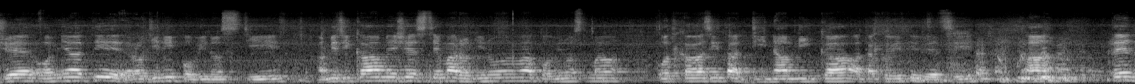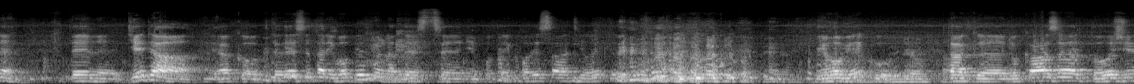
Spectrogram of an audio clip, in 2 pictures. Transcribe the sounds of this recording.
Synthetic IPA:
ʒɛʔo̞nmɲɛlt̪iɾo̞ɟinɪpo̞vɪno̞scɪʔamirikaːmɛʒɛscɛmaɾoɟinomapo̞vino̞st̪ma | ʔo̞t̪xaːzit̪adɪnamɪkaat̪akoviːt̪ivjɛt͡sɪa | t̪ɛn | t̪ɛnɟɛdajako̞kt̪ɛɾɛːsɛt̪adivo̞bjɛvɪlnat̪ɛːst͡sɛːɲɛpo̞t̪ɛxpadɛsaːcilɛt̪ɛx | jɛɦo̞vjɛkut̪akdo̞kaːzalt̪o̞ʒɛ

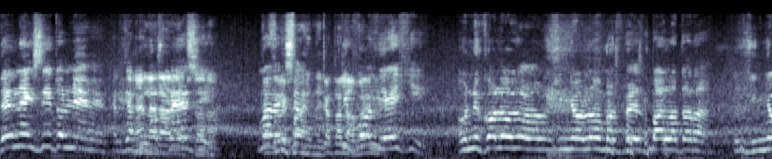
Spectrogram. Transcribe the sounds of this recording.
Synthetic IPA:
ðeneçizðit̪oneɐnikɐpioesi | mɐðeskɐt̪ɐlfoðieçi | onikoloziɲolomɐspesbɐlɐt̪o̞ɾɐ | t̪oziɲo

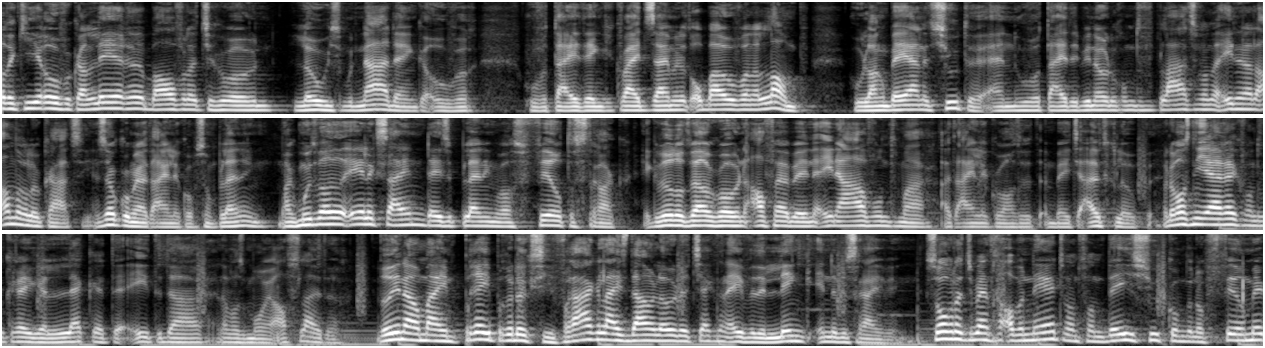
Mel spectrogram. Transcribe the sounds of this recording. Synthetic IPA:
tɪkɦiːrowvəɹkɑnlɪːrəbəɦɑlˠvədɑtjəɣəʋownlowɣismutnaːdɛŋkəowvər | huvɪːlˠtɛjtdɛŋkɪkːʋɛjt̬əzɛjnmɛtətɔ̰b̚bɑwəvɑnəlɑmp | ɦulɑŋbɛjəaːnətʃutəʔɛ̰nɦuvɪːlˠtɛjtɦɛp̬jənowdəxɔmtəvəɹplaːtsənvɑndəejnənaːdəɑndərəlowkaːtsi̥̰ɛ̰nzowkɔmjəœɥtɛ̰jndələkɔpsownplɛnɪŋmʔaːrɪkmutʋɛlˠɦɪːlˠɪːɹləksɛjndejzəplɛnɪŋʋɑsfɪːlˠtəstrɑkʔɪ̰kʋɪlˠdəɑtʋɛlˠɣəʋownɑ̰fɦɛbəɪnḛjnaːvɔntmaːrʔœ̰ɥtɛ̰jndələkʋɑsətə̰nbejtəœ̰ɥtxəlo̰wpəmaːdɑtʋɑs̬nitɛrəxʋɑntʋəkrejɣəlɛkəɹtə̰ʔejtədaːɹɛ̰ndɑtʋɑsənmoːjə̰ɑ̰fslœɥtəɹ | ʋɪlˠjənawmɛjnprejprodɵksivraːɣəlɛjs̬dawnlowdət͡ʃɛk̚dɑnejvədəlɪŋkɪndəbəsrɛjvɪ̰ŋz̥ɔɹɣdɑtjəbɛntχəabonɪːɹtʋɑntfɑndejzəʃut̚kɔmtəɹnɔxfɪːlˠmɪːɹ

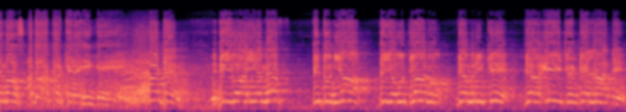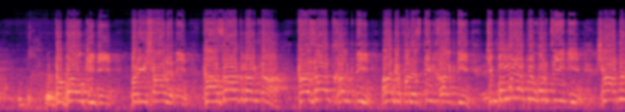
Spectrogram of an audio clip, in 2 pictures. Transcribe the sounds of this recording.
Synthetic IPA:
maːsɐd̪aːkɐɾkeɾɐɦĩŋɡeaʈem | d̪ijuaiemef | d̪id̪ʊnjad̪ijɐɦud̪ijaːnod̪iɐmɾiːked̪iɐɣid͡ʒɐɳɖelãːnd̪e | d̪ɐbaːwkid̪i | pɐɾeːʃaːnad̪i | kaːzaːd̪mɐlkd̪aːkaːzaːd̪xɐlkd̪iad̪efɐlɐst̪iːnxɐlk̚d̪i | t͡ʃebɐmulapeɣoɾt͡seːɡi | ʃaːd̪

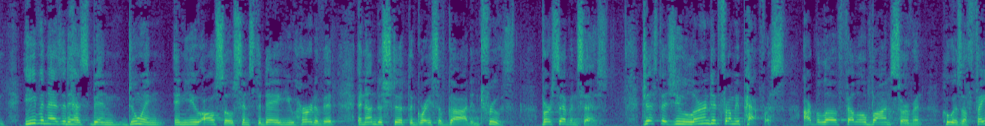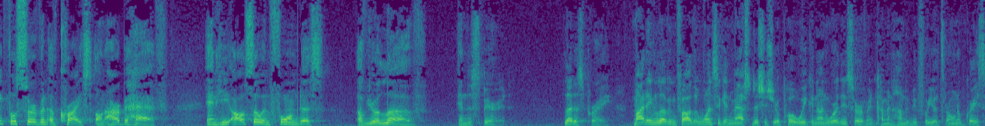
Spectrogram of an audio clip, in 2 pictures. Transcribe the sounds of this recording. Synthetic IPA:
ivɨ̃nɨzɨt̚hɨzbɪ̃nduɪ̃ŋɨ̃njɨʔɔlˠsoʊsɪ̃nsðɨdeɪjɨhɜ˞ɾʌvɪɾɨ̃nʌ̃ndə˞stʊd̪̚ðɨɡɹeɪsʌvɡɑɾɨ̃ntʰɹ̥ʉθvɜ˞sɛvɨ̃nsɛz̥ | d͡ʒʌstɨzjɨlɜ̃˞ndɨtfɹʌ̃mɨpʰæfɹɨ̰s | ʔaʊə˞bəlʌvd̥fɛlˠoʊbɑ̃nd̥sɜ˞vɨ̃nʔt̚huɨzəfeɪθfl̩ˠsɜ˞vɨ̃ntʌv̥kʰɹ̥aɪstʰn̩ʔa̰ʊə˞bɨɦæf | ɨ̃niʔɔlˠsoʊɨ̃ɱfɔɹmdʌs | ʌvjə˞lʌv | ɨ̃nðɨspɪɹɪ̰t̚ | lɛɾʌspʰɹ̥ḛɪ | maɪɾiɪ̃ŋlʌvɪ̃ŋfɑðə˞wʌ̃nsɨɡɛ̃nmæstə˞ðɪsɨzjə˞pʰʊlˠwikɨ̃nʌ̃nwɜ˞ðisɜ˞vɨ̃nkʰʌ̃mɨ̃nɦʌ̃mbibɨfɔɹjə˞θɹõʊ̃ñʌvɡɹeɪs

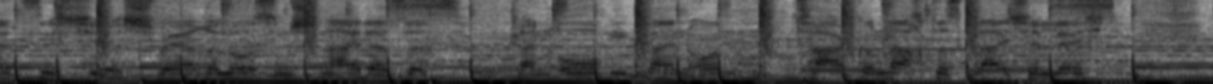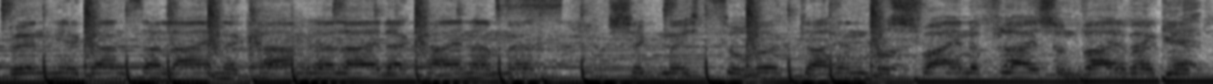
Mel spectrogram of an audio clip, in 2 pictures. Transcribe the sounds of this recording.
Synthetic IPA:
lt͡sɪçhiːɐʃv̥eːʁəloːsɪmʃnaɪdɐzɪt͡skʰaɪnʔoːbm̩kʰaɪnʔʊntn̩tʰaːkʊntnaχt̚d̥asɡ̥laɪçəlɪçt | b̥ɪnhiːɐɡant͡salaɪnəkʰaːmjaːlaɪdɐkʰaɪnɐmɪtʃɪkmɪçt͡suʁʏk̚d̥ahɪnvoːsʃv̥aɪnəflaɪʃʊntv̥aɪbɐɡeːt

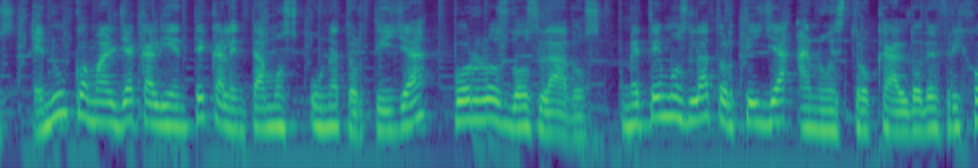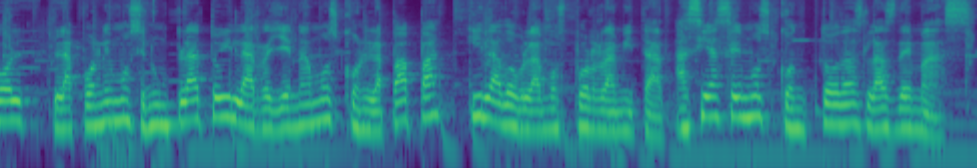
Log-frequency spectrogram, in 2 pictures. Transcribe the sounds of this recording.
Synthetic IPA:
se̞nuŋko̞malʝakalje̞nt̪e̞kale̞nt̪amo̞sunat̪o̞ɾt̪iʝa | po̞ɾlo̞zðo̞zlaðo̞sme̞t̪e̞mo̞zlat̪o̞ɾt̪iʝaʔanwe̞st̪ɾo̞kald̪o̞ðe̞fɾixo̞lː | apo̞ne̞mo̞se̞nũmplat̪o̞ilare̞ʝe̞namo̞sko̞nlapapa | ilaðo̞βlamo̞spo̞ɾlamit̪a̰ðasiase̞mo̞sko̞nt̪o̞ðazlazðe̞ma̰s

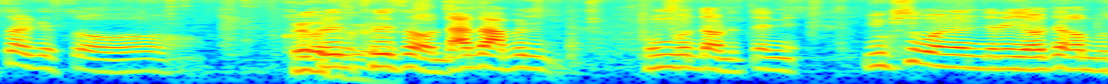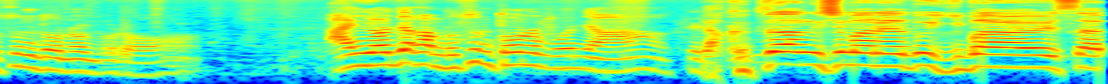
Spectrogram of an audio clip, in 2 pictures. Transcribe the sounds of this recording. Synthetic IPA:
os͈aɭɡes͈ʌ | kɯɾeeskɯɾe̞s̬ʰʌnadoabʌd͡ʑi | tombundaɾot͈en | juk̚ɕ͈iboɲʌnd͡ʑʌnejʌd͡ʑaɡamusʰɯndonɯɭboɾʌ̰ | a̰ɲijʌd͡ʑaɡamusʰɯntonɯɭboɲakɯɾeja̰kɯt͈aŋɕ̬ʰimanedoibaɭs͈a

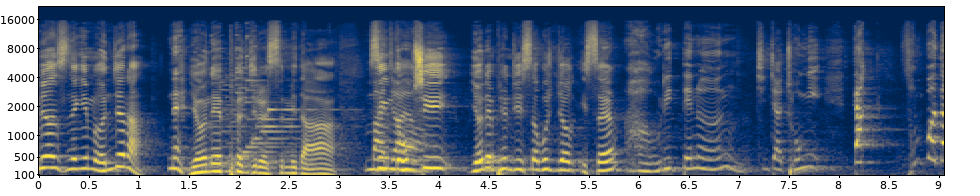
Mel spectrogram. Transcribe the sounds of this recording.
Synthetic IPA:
mjʌnsʰʌnsʰeŋɲimɯnwʌnd͡ʑe̞na̰ | nejʌne̞pʰjʌnd͡ʑiɾɯɭs͈ɯmɲida̰ | ʌnseŋɲidohok̚ɕ͈ijʌne̞pʰjʌnd͡ʑis͈ʌboɕʰind͡ʑʌɡis͈ʌjoauɾit͈e̞nɯnt͡ɕint͡ɕ͈at͡ɕoŋit͈ak̚ | sʰompʌd

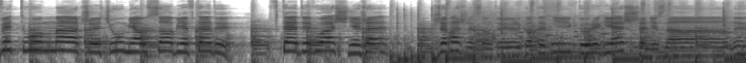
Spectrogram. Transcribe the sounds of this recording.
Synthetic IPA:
vɘt̪wumat͡ʂɘt͡ɕumʲjawsɔbʲjɛft̪ɛd̪ɘ | ft̪ɛd̪ɘvwaɕɲɛʐɛ | ʐɛvaʐnɛsɔ̃w̃t̪ɘlkɔt̪ɛd̪ɲik̚t̪uɾɘxjɛʂt͡ʂɛɲɛznamɘ

